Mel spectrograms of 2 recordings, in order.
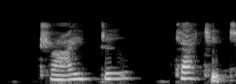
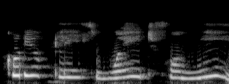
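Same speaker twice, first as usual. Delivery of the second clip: higher, slow, stressed "could"; higher polite repeat; 6 semitones higher, much slower than usual. Shown as a demonstration. Teacher repeating the polite request for learners, higher. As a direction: lift it up and lean on "could". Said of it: "எப்படி கேட்கலாம்?".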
